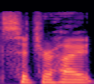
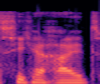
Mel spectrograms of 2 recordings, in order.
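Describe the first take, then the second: First: The word is pronounced with English sounds. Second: The word is pronounced with German sounds. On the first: "just in English" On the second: "the German word Sicherheit"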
